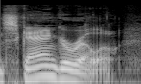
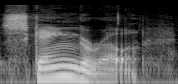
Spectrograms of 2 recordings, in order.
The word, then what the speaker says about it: Scangarello: because we were all saying Scangarello, but he pronounces it Scangarello.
